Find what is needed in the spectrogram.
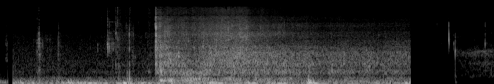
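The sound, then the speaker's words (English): A springer spaniel leaps into water near Barber Surgeons Hall in the city with a loud splash, followed by a few seconds of churning, sloshing water that cuts off abruptly, leaving only faint scattered sounds. “there's water near Barber Surgeons Hall, and as a little added bonus, he sent us this great clip of his Springer Spaniel clearly leaping into it.”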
